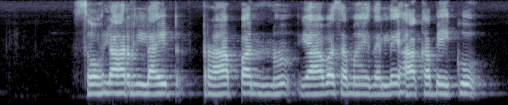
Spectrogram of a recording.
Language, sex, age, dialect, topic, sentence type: Kannada, female, 36-40, Central, agriculture, question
